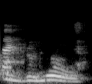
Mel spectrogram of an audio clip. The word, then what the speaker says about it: Huguenot: Selanjutnya Bacanya Richelieu, Richelieu. Richelieu. Oke, terus dibaca Huguenot, orang Huguenot.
